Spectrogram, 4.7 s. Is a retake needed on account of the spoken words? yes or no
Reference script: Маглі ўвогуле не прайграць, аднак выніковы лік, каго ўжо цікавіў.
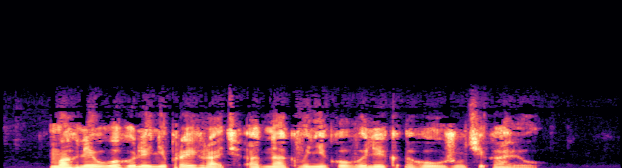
no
